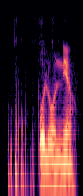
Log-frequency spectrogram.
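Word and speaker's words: Pologne: Now try pronouncing this, please. Polonia.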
